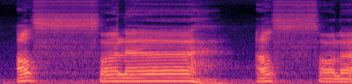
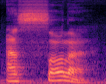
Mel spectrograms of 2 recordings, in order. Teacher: ke huruf Shad huruf ini rentan terbaca huruf Sin ya perhatikan huruf Shad harusnya memiliki sifat istilla dan itbaq memiliki sifat istilla dan itbak jadi tebal dia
